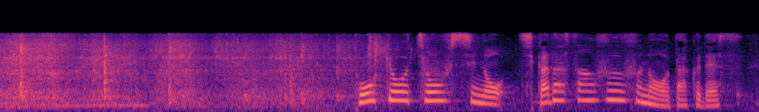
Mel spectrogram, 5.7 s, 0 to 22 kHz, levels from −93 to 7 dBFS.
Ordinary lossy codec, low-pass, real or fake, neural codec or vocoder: none; 7.2 kHz; real; none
